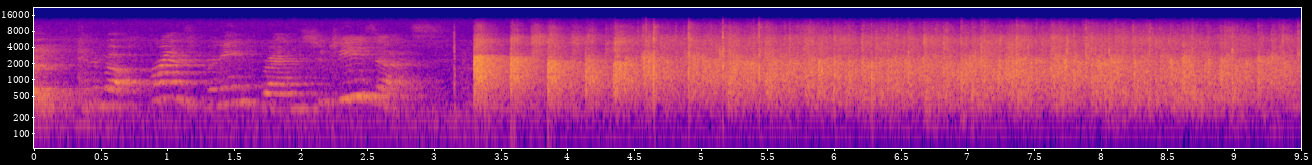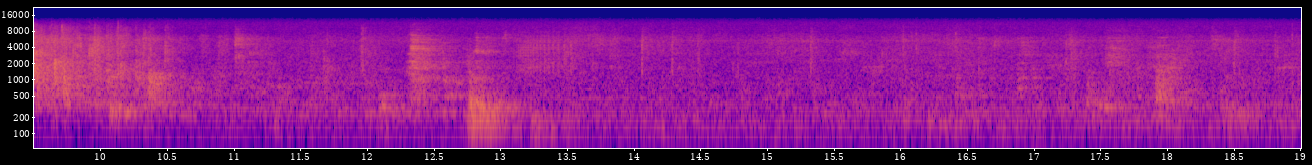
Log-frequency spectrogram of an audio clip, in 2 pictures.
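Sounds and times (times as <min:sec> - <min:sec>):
audience applauding: 0:03.3 - 0:10.8.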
